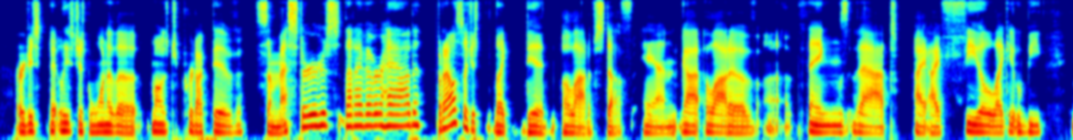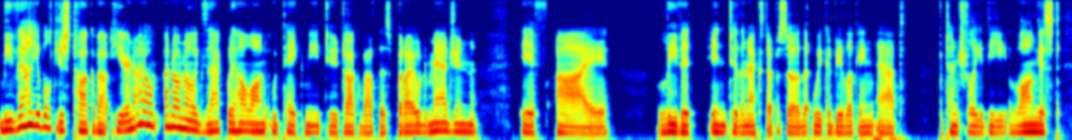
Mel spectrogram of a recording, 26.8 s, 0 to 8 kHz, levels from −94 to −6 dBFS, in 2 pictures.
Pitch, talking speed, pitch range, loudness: 115 Hz, 190 wpm, 105-130 Hz, -20 LUFS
